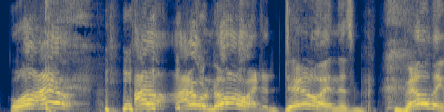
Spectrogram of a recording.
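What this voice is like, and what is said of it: Poor impression of another person's voice. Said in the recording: “That sounds like Christopher Walken. ... That was a garbage impression.”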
